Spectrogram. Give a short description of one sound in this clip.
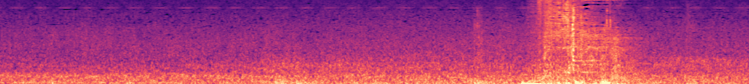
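Wind rushes steadily past a figure gliding through the air.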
